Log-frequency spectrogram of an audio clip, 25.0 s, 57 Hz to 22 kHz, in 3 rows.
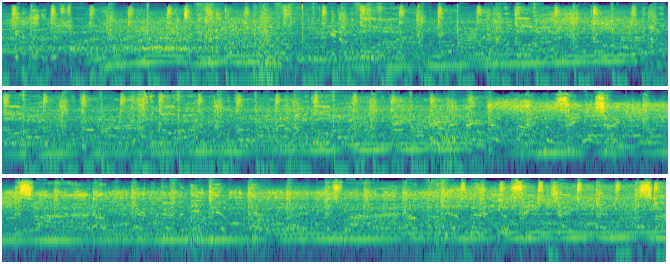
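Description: A BMW racing in Forza Horizon 4, its engine roaring through repeated upshifts as the pitch climbs and drops, with tires squealing through the turns; loud and continuous, and a voice speaks over it.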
